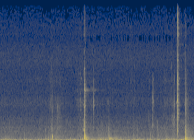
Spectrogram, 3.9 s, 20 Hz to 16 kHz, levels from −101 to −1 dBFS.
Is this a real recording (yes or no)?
yes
